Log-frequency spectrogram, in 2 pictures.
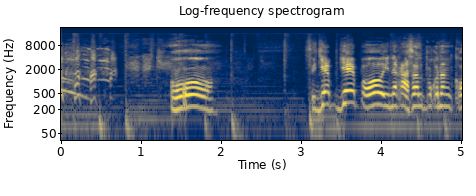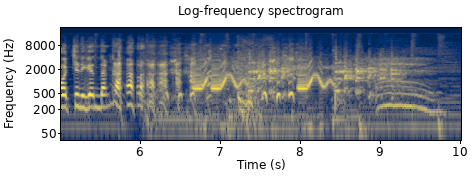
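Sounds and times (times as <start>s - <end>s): man laughing: 0.0s - 0.7s, 5.6s - 9.7s
wobbling comic sound effect: 6.7s - 8.6s.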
